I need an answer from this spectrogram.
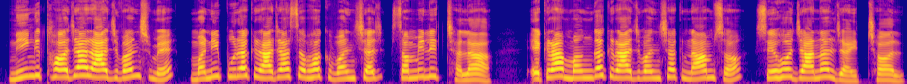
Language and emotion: Maithili, neutral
